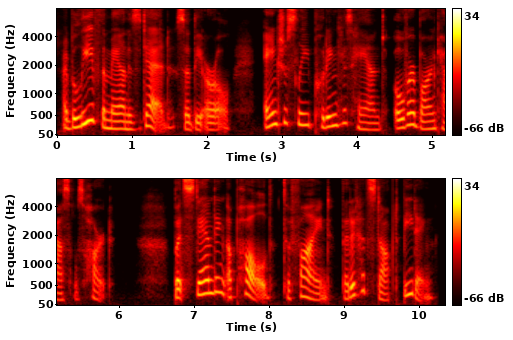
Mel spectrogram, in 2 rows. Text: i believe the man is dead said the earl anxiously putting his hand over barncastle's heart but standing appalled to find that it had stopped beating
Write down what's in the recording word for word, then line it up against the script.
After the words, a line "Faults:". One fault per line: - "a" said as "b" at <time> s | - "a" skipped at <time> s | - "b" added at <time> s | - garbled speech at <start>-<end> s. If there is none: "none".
i believe the man is dead said the earl anxiously putting his hand over barncastle's heart but standing appalled to find that it had stopped beating
Faults:
none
